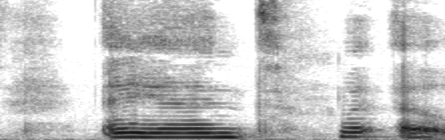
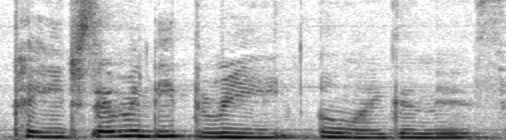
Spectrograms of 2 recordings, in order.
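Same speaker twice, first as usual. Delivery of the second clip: usual speaking voice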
